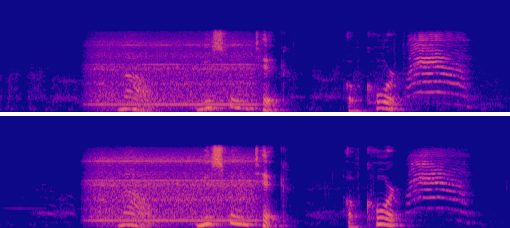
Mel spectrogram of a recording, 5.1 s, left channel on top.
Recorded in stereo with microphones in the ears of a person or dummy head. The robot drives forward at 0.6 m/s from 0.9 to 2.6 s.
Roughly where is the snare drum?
I don't hear a snare drum.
